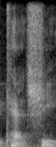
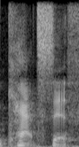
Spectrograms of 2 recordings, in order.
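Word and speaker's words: Cait Sith: Because technically it's supposed to be Cat Shi. Right. In Gaelic. But everyone I've ever met calls him Cat Sith.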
